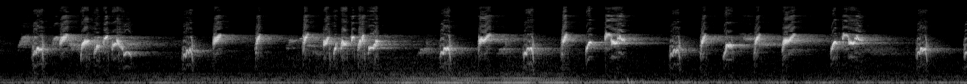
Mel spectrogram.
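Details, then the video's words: Morning training song of a caged red-whiskered bulbul: sharp, ringing whistled phrases repeated almost continuously, each a quick chain of upward and downward slurred notes, with a low background rumble. "Luyện chào mào hót sáng"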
